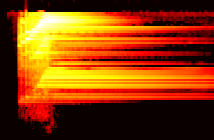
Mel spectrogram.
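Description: A bright, shimmering chime sound effect: a single ding that strikes about a quarter second in and rings away slowly.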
